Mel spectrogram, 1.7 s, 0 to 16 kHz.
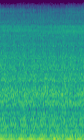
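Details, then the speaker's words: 2008 Chrysler 300 2.7L idling after water pump and timing chain job, cylinder 1 misfire: steady hissing air over slightly uneven rumble, leaking intake manifold gasket; upper and lower intake gaskets to be replaced. "Yeah, I can hear that leak. Air leak down in there."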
